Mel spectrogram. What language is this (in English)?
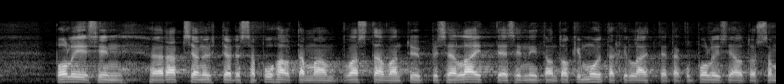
Finnish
